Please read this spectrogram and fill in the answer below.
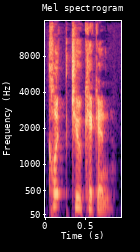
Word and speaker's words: clip2cicn: anyway, which was called clip2kickin. I think that's maybe where I got the pronunciation from, because it's weird to say clip2CICN, and it's not CLIP2CICN. It's clip like the clipboard.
